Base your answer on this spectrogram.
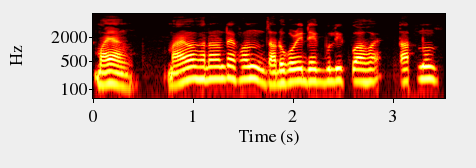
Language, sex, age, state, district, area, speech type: Assamese, male, 18-30, Assam, Lakhimpur, rural, spontaneous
